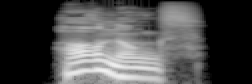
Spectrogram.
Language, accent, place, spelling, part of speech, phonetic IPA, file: German, Germany, Berlin, Hornungs, noun, [ˈhɔʁnʊŋs], De-Hornungs.ogg
- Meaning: genitive of Hornung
